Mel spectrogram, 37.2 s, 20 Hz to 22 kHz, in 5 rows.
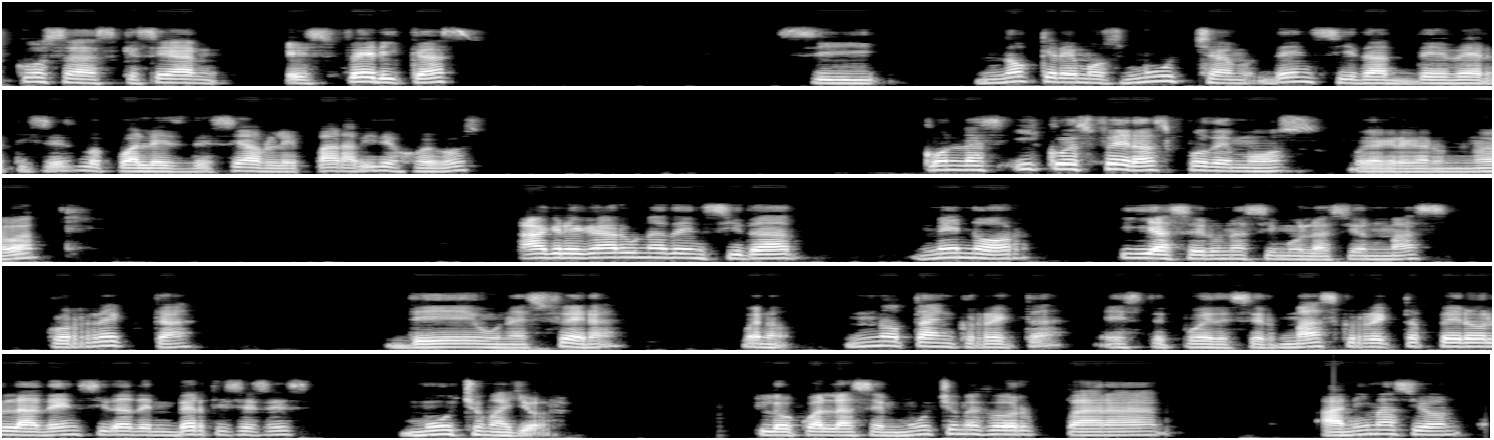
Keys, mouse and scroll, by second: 6.8 click, 8.3 click, 12.7 click, 12.7-13.1 scroll down 2, 13.1 right click, 13.6 shift+middle click, 14.1 shift+a, 18.5 click, 19.8-20.3 scroll up 1, 20.3 shift+middle click, 20.7 scroll up 1, 22.4 scroll up 1, 25.3-25.9 scroll down 2, 25.6 shift+middle click, 26.7-27.2 scroll up 1, 27.2 shift+middle click, 27.6 click, 28.0 shift+middle click, 29.3 shift+middle click, 33.0-36.2 scroll down 1.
